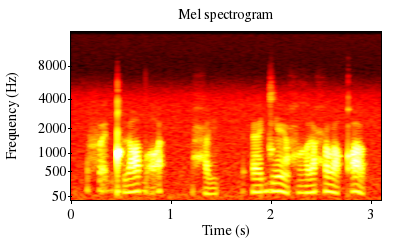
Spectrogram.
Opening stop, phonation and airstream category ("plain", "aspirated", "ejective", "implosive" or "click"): click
